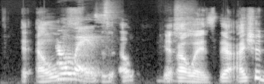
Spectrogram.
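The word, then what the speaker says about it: Elwes: Carrie, and I never can pronounce his last name. Elways.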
